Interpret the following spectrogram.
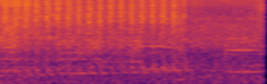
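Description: Steady rushing noise of surf and wind, crackling on the microphone, with faint music underneath.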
